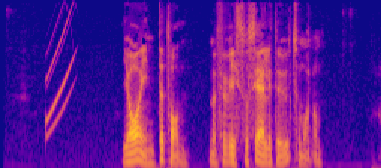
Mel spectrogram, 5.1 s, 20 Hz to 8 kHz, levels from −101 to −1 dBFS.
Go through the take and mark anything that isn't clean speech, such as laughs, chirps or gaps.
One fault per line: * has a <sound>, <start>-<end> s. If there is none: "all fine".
* has a chirp, 0.6-1.0 s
